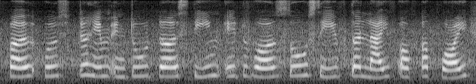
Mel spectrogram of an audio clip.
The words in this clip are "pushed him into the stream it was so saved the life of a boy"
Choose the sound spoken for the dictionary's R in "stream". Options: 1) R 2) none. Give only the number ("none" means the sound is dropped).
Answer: 2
